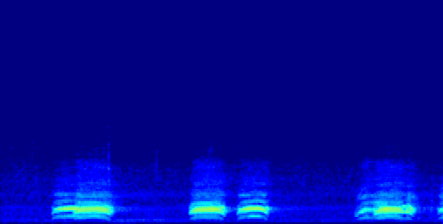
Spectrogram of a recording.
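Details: Common raven producing four drawn-out, raspy caws; a long first call, then a close pair, then another long harsh call, with quiet gaps between.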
